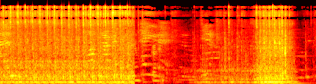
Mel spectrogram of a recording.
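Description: Home sewing machine stitching a tote bag made from a feed bag: steady loud motor whir with rapid needle chatter, a brief pause midway, then stitching resumes while people talk nearby.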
